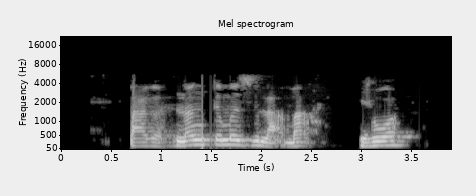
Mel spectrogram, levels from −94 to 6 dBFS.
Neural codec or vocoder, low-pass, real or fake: none; 5.4 kHz; real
